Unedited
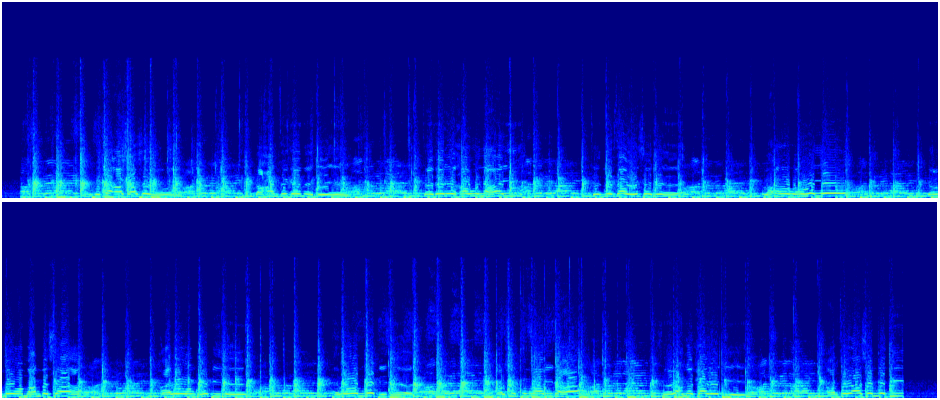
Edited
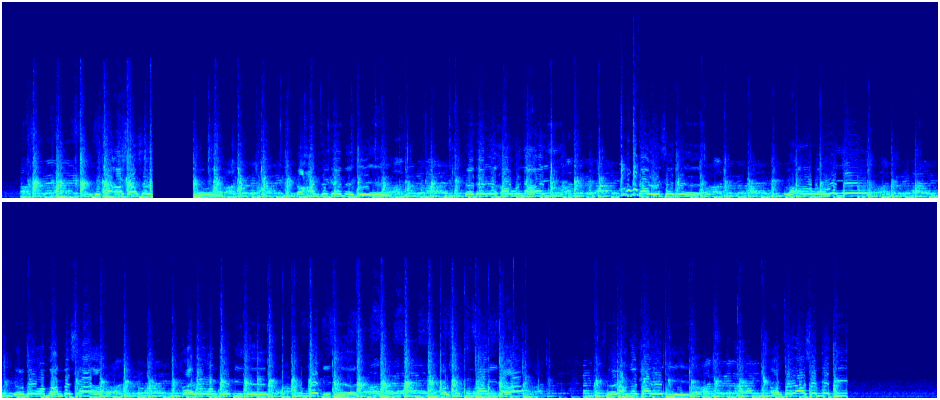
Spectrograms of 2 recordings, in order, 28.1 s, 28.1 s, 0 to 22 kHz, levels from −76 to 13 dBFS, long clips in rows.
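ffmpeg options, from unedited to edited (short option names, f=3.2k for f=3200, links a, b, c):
-filter_complex "[0:a]asplit=6[a][b][c][d][e][f];[a]atrim=end=2.26,asetpts=PTS-STARTPTS,afade=t=out:st=2.256:d=0.004:c=hsin,apad=pad_dur=0.61[g];[b]atrim=start=2.26:end=8.654,asetpts=PTS-STARTPTS,afade=t=in:d=0.004:c=hsin[h];[c]atrim=start=8.65:end=9.23,asetpts=PTS-STARTPTS,asetrate=85554,aresample=44100[i];[d]atrim=start=9.226:end=18.202[j];[e]atrim=start=19.368:end=23.6,asetpts=PTS-STARTPTS,afade=t=out:st=3.112:d=1.12:c=qua:silence=0.0944061[k];[f]atrim=start=23.6,asetpts=PTS-STARTPTS,afade=t=in:d=0.004:c=hsin:silence=0.0944061[l];[g][h]concat=n=2:v=0:a=1[m];[m][i]acrossfade=d=0.004:c1=hsin:c2=hsin[n];[n][j]acrossfade=d=0.004:c1=hsin:c2=hsin[o];[k][l]concat=n=2:v=0:a=1[p];[o][p]acrossfade=d=0.004:c1=hsin:c2=hsin"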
